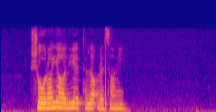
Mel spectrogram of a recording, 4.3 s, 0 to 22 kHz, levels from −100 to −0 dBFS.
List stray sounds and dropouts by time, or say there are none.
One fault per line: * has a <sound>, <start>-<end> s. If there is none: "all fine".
all fine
